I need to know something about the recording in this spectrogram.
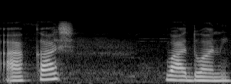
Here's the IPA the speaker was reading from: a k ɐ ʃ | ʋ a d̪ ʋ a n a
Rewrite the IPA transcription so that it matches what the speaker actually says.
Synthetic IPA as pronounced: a k a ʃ | ʋ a d̪ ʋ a n i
